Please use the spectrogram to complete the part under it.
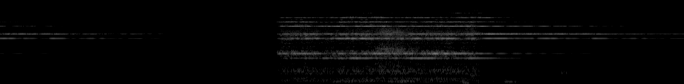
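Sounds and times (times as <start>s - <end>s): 
old-style telephone bell ringing: 2.8s - 6.5s.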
